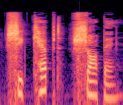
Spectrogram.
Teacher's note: Now in careful speech, you would hear the T.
